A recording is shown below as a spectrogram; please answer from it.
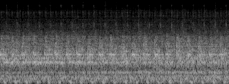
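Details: Honda Vario 125 scooter, owner suspects worn connecting rod; idle on fresh 20W-50 before oil treatment added, fast regular light knock once per firing, steady pace; knocking at idle, cause suspected not confirmed.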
